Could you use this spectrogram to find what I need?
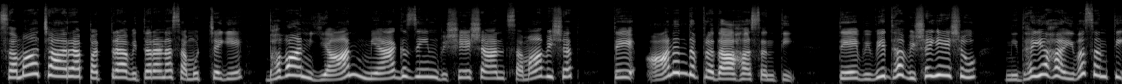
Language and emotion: Sanskrit, happy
